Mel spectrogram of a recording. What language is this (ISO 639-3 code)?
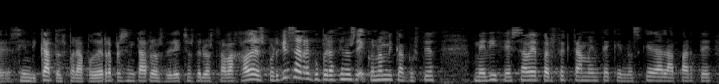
spa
